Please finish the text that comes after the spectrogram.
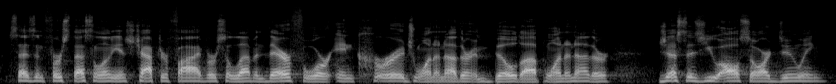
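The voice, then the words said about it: Voice giving out, strained. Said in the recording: “my voice is going out”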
